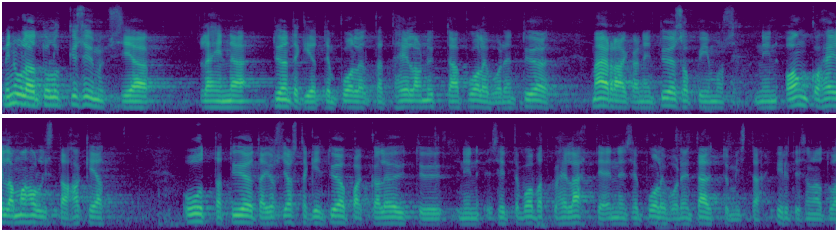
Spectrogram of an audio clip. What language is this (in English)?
Finnish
